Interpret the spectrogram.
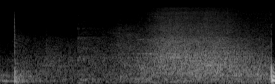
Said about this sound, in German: durch das Geräusch des Windes, da wurde es mystisch, fast schon unheimlich.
